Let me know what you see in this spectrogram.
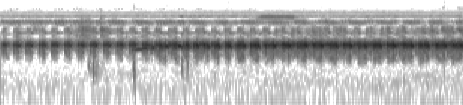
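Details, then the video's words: Frogs chorusing together in rice fields in the countryside; dense pulsed croaking repeated rapidly, about three pulses a second, overlapping voices forming a continuous loud, clear chorus with a steady high insect-like whine above. "Suara katak terbaik,rame ,keras dsn jernih"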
